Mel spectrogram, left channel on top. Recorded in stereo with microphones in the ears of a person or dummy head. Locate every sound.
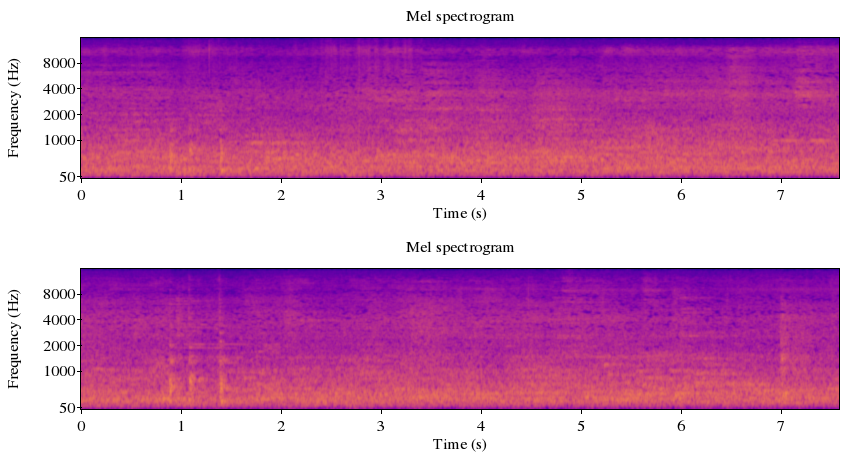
0.9 s tapping: 85° right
